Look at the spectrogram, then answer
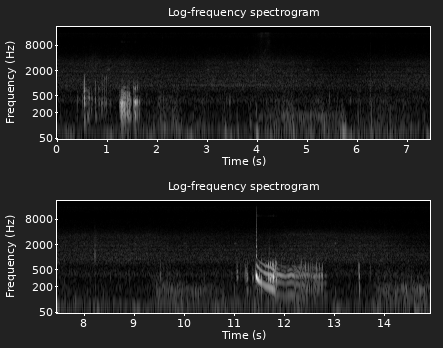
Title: my hungry tummy rumbling before dinner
